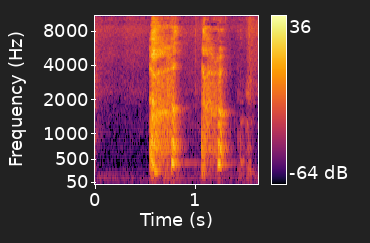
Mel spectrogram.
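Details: Two short, moderately loud coughs from a sick child, one of two sisters, in a quiet room.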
